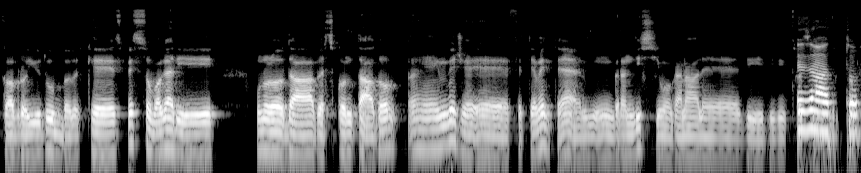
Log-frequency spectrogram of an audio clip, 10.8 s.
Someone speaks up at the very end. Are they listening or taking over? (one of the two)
taking over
